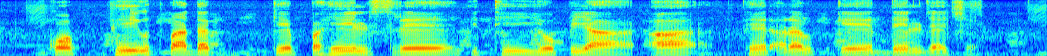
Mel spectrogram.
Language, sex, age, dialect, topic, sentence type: Maithili, male, 18-24, Eastern / Thethi, agriculture, statement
